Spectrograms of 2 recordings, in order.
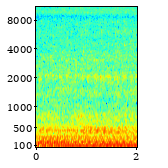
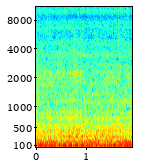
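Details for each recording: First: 1965 Cadillac Coupe DeVille V8 after rebuild, timing 8° advance, no exhaust fitted, spark plugs re-gapped: steady low even idle, still shaking slightly but popping gone; normal idle. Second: 1965 Cadillac Coupe DeVille V8, freshly rebuilt, warm after 10–15 minutes of running and a short test drive: lumpy, stumbling idle with the engine visibly shaking. A misfire is suspected and spark plug gaps will be checked; there is also slight belt squeal.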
